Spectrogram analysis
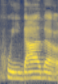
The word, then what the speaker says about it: cuidado: But when we have C-U, it makes it sound like a K.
